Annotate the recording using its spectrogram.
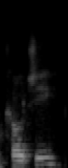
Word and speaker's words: Kochi: Like, for example, in Western India, we've had visitors from Kochi, I think I'm saying that right.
